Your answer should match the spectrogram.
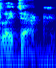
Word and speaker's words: LaTeX: is they use LaTeX, uh, which is L-A-T-E-X, but it's pronounced with a K at the end, and it's it's very much a text-based uh, scripting kind of thing.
